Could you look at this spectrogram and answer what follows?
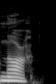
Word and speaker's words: mort: Le le petit petit mort, mort, M-O, mort, M-O-R-T, but the T is silent. le petit mort.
